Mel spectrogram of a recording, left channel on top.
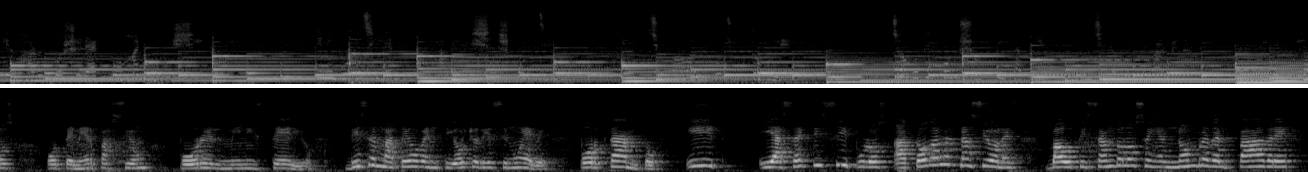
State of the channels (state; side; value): different; both; correlation 0.00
